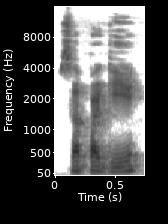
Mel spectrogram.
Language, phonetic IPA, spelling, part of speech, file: Russian, [səpɐˈɡʲi], сапоги, noun, Ru-сапоги.ogg
- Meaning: nominative/accusative plural of сапо́г (sapóg)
